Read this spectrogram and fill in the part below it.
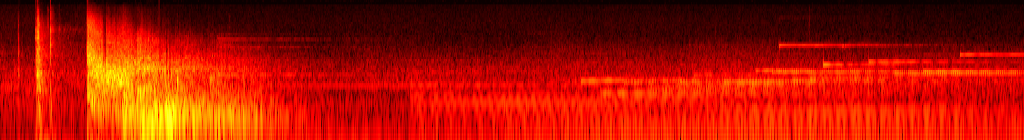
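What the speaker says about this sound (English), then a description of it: "The gun is fired." A light gas gun fires at a prepared target in an evacuated lab room: a couple of sharp clicks, then one loud blast that decays into a fading rumble, followed by quiet rising electronic tones.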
